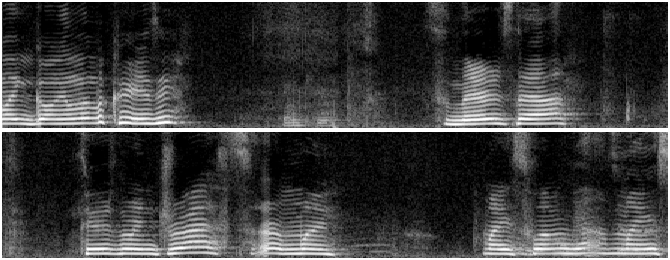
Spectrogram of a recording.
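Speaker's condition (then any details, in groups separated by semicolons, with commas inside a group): Cerebral palsy, spastic quadriplegic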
